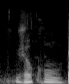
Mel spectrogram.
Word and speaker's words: Jocum: E tem um amigo que pregou lá, ele falou o seguinte, olha, é, um pessoal do Jucum, já falar? Jocum. É, sim. Jocum, falei errado.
